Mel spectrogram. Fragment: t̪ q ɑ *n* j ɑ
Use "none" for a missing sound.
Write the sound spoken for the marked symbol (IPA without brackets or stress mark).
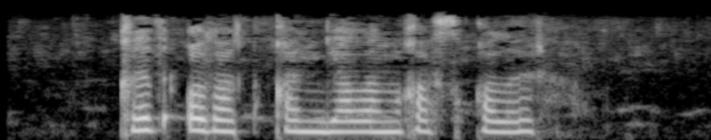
n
